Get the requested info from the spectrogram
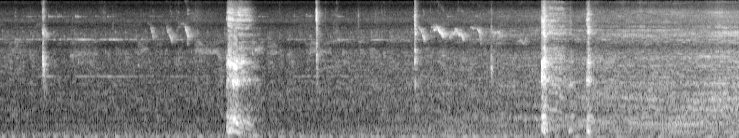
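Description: A man coughing: one hard cough about two seconds in, then two quick shorter ones later.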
